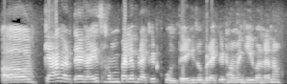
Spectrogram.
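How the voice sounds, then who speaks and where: A woman's voice: fairly high pitch, racing, dull audio. A woman teaching a maths lesson and explaining each step aloud, often checking in with her students.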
